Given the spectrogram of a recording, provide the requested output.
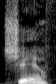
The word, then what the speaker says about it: GIF: that person that's like it's actually pronounced jiff like the peanut butter you know i don't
